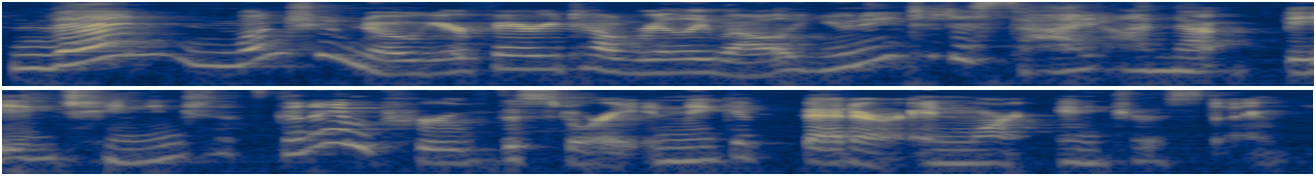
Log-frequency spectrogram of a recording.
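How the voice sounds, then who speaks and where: A woman's voice: a little high, big pitch swings, normal speed, few pauses, bright, forceful tone. A young adult woman teacher explaining a writing lesson to her students step by step in an upbeat way. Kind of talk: recorded classroom lesson.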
